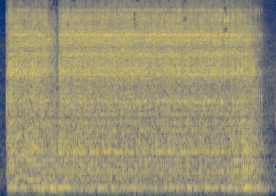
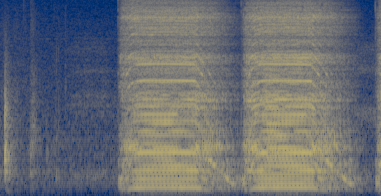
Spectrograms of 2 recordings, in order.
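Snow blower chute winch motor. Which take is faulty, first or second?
first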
